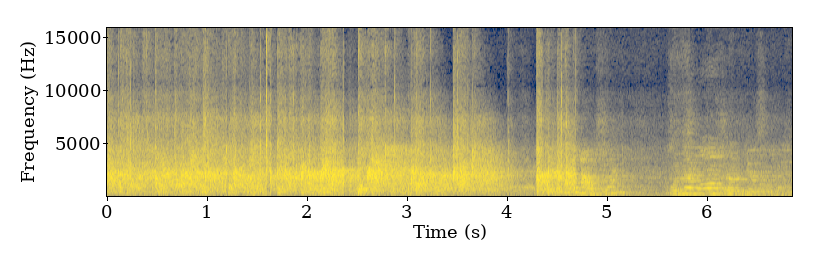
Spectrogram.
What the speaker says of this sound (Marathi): याच्यासाठी परत एकदा जोरदार टाळ्या वाजवायचा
